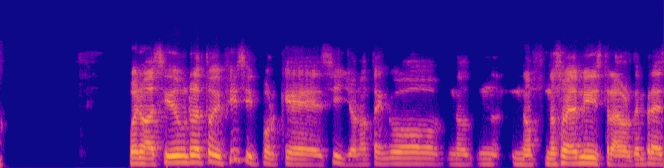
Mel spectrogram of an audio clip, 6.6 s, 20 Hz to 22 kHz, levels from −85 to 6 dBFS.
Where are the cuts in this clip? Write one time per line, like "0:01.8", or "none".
none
